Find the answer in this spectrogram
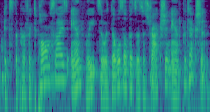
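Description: Lively, lowish bossy young roommate played by a woman. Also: brisk, noisy background. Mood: fond, teasing. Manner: bossy, mock-threatening, fond teasing. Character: bossy, teasing, caring young goth witch roommate. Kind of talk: audio drama dialogue.

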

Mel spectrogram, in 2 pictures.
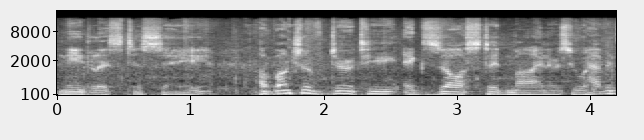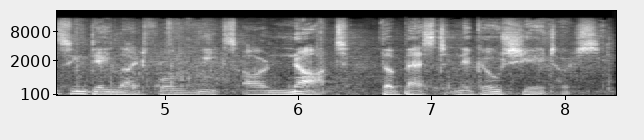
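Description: A man playing a wry, self-doubting military officer who narrates his memories in an audio drama with measured, dry delivery. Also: low voice, background noise. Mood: wry, grave. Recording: music under the voice. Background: music.

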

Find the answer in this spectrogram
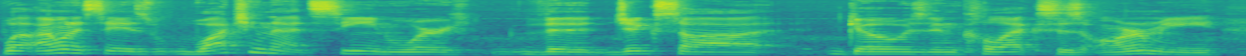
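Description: A man's voice: medium pitch, measured pace, fairly bright tone. A man interviewing a film director, enthusiastic and casual, with long rambling questions. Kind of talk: press junket interview.

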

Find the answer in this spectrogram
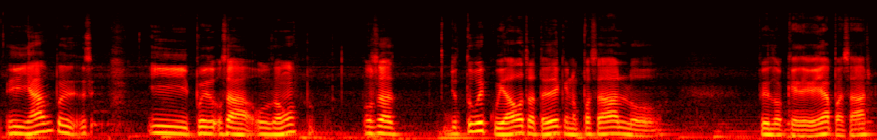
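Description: A young man with a Mexican accent talking casually and haltingly on a phone call, sounding embarrassed. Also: on the high side, a little hiss or hum. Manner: hesitant, halting, feigning embarrassment. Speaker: gaming video creator making a prank call. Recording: music playing behind the voice. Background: music.

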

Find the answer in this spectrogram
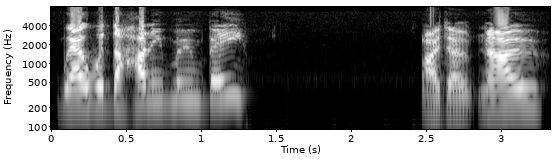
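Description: A man giving casual reaction commentary as a video host, in a halting way that repeats phrases. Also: high voice, expressive, no echo. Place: small cluttered room indoors. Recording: slightly dull, dry sound.

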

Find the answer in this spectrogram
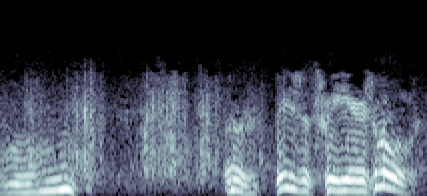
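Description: An actor playing a guarded, fussy office boss in a 1970s radio drama, formal, hesitant and curt. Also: male voice, high voice, expressive, extremely slow, exaggerated voice. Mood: guarded, brisk. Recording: muffled, lo-fi, noisy old radio broadcast.

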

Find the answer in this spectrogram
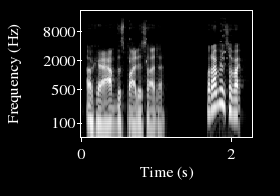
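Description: A man with a British accent giving casual, excitable gameplay commentary, self-deprecating and repeating himself. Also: on the low side, quick pace, vocal fry, no echo, studio quality. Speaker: let's play host. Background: game music.

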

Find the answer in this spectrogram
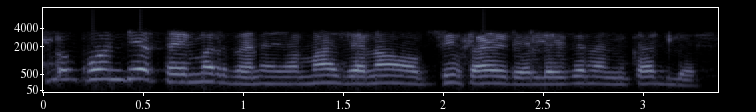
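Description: Older female prank-call target, rural Maharashtrian accent, earthy and sharp-tongued, heard through a thin phone line. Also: mid-range voice, animated, quick pace, no echo. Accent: rural Maharashtrian Marathi. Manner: blunt, earthy, curses freely. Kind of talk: casual phone chat. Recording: tinny, phone-like band-limited sound.

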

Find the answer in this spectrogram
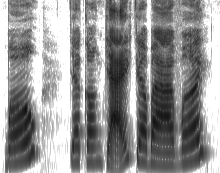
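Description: A woman's voice: high voice, animated, moderate pace, pushed and bright, no echo, clean studio sound. A woman voicing an eager, affectionate little boy in a cartoon, childlike and earnest. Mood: pleading. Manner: childlike, pleading. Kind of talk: cartoon voice acting.

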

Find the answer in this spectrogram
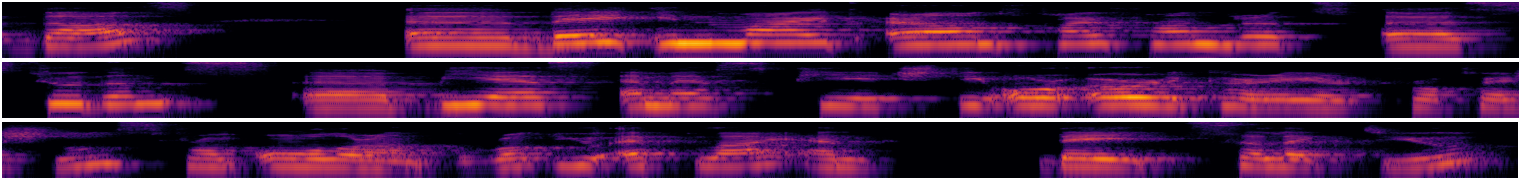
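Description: A woman's voice: on the high side, echoey room. A woman in her thirties from Turkey with a Turkish accent, a lecturer giving an informal scientific presentation online. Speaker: university lecturer and invited speaker. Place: indoor room, remote connection to a virtual event.

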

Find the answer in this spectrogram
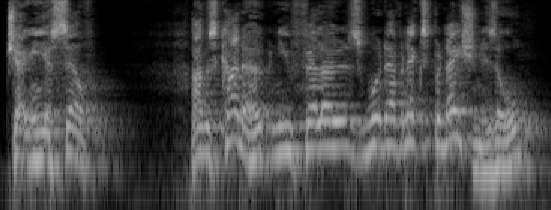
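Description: A man's voice: fairly high pitch, animated, brisk, voice pushed up. A man voicing a plain-spoken working man and amateur astronomer with a folksy, direct, deferential manner, in a story reading. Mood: matter-of-fact.

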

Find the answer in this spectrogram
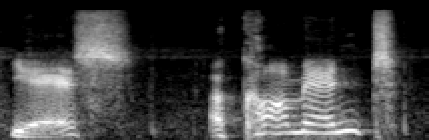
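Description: A man voicing an arrogant wizard mercenary who talks to himself, in a pompous, theatrical, drawn-out manner while playing a game. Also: high voice, very animated, bright, forceful tone, voice pushed up, exaggerated voice. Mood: musing. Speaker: let's play roleplayer. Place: small room with bookshelves, indoors. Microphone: headset mic at a desk webcam.

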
